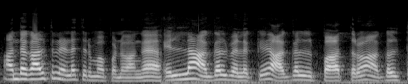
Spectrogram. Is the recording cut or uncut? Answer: cut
